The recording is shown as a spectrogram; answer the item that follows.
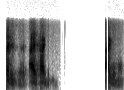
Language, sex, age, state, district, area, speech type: Kannada, male, 45-60, Karnataka, Shimoga, rural, conversation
